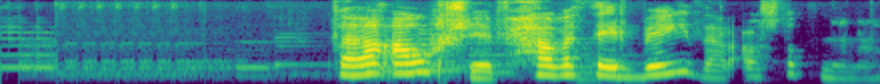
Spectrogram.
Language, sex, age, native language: Icelandic, female, 12, Icelandic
